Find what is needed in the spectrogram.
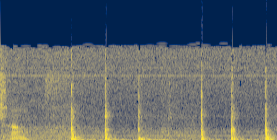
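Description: Five quick taps on a stretched canvas painting, three then two: the canvas is drum-tight, its tear patched and the bulge gone.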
